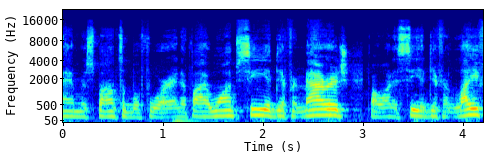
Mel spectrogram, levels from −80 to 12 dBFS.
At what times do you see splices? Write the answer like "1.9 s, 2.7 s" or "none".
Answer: 1.7 s, 3.0 s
